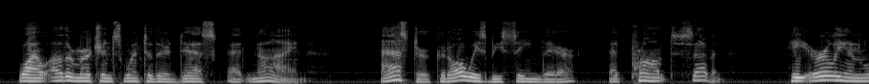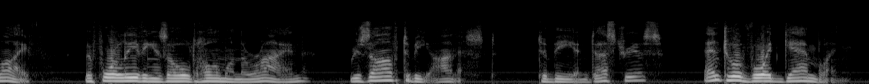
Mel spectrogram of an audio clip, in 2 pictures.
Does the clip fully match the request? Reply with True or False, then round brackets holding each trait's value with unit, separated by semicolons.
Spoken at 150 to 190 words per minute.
False (140 wpm)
